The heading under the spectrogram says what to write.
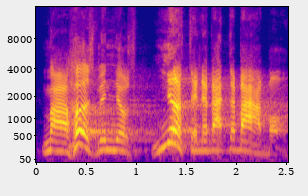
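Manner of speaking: loud, exasperated wife voice; fed-up wife. Retold or imitated. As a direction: complain loudly about the husband. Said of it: "that's how she said it".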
